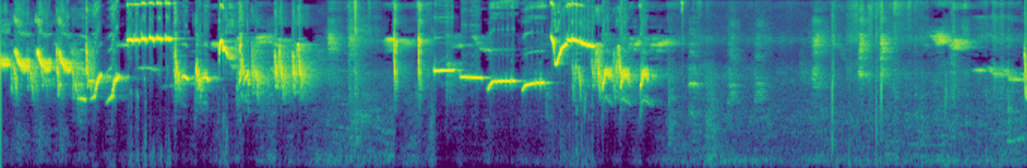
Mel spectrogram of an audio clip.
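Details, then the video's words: Energetic Javan sunbird song of quick falling twittered notes and bright chirps, thin whistles stepping downward, then quieter scattered high tweets over a low background murmur. "Suara Burung Tledekan Gacor"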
